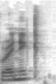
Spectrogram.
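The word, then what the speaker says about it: Groening: Das haben wir auch mit Matt, wie spricht man ihn aus? Granning? Granning? – Matt Grannick.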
